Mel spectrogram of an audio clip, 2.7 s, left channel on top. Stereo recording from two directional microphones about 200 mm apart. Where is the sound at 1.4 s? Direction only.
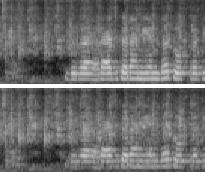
60° left (ahead or behind).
